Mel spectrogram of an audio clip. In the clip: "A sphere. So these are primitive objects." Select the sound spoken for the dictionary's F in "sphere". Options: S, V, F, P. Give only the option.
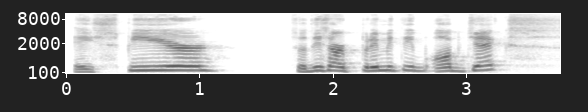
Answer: P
